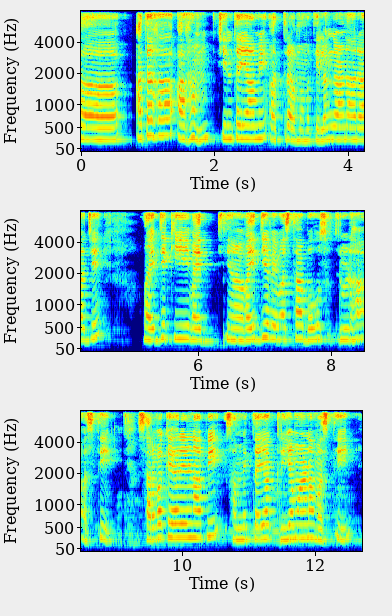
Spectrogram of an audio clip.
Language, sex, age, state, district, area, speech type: Sanskrit, female, 30-45, Telangana, Ranga Reddy, urban, spontaneous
